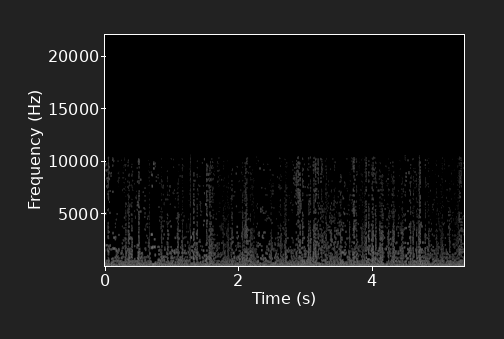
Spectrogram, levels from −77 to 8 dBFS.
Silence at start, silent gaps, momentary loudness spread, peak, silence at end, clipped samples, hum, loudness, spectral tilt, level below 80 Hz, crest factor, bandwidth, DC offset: 0 s; none; 3 LU; -26 dBFS; 0 s; under 0.1%; none; -44 LUFS; -4.5 dB/octave; -48 dBFS; 16 dB; 10.5 kHz; 0.2%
